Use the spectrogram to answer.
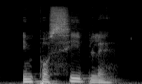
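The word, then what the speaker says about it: imposible: would be impossible a let's look at the syllables again we have M or C bleh impossibly how would you say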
